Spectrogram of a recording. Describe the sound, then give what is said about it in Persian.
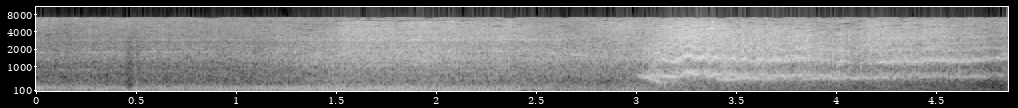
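A truck's engine rumbles as it approaches, then its tires break into a loud, sustained screech as it skids hard to a sudden stop. No one speaks. “تا کامیون رسید من میپرم جلوش، تا بایستد شما ها سوار شید.”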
